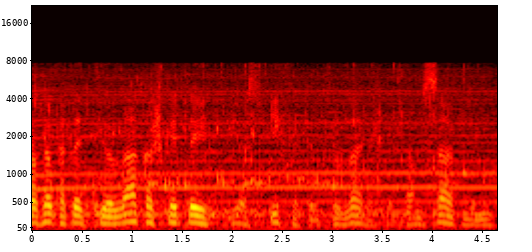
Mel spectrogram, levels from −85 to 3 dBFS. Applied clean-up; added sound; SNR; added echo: none; Liquid + Drill; 7 dB; none.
